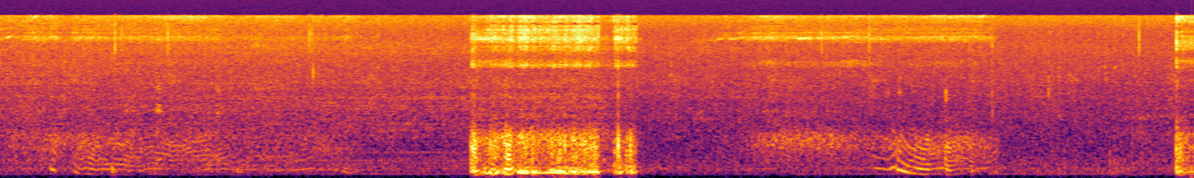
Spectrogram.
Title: Roxie snoring!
